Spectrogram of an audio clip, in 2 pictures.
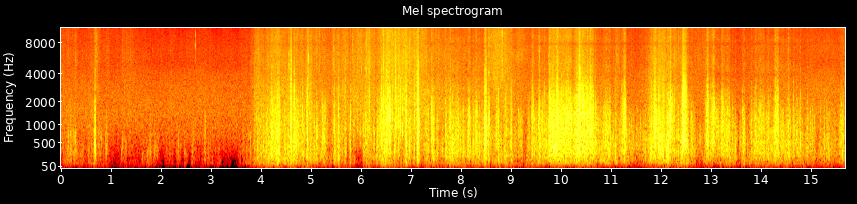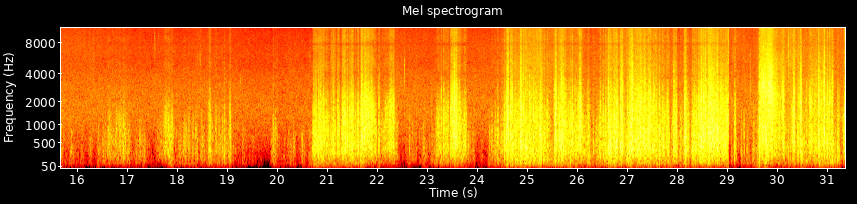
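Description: Wind buffeting the camera's microphone in gusts, a rushing noise that swells and drops every few seconds, with a lull in the first few seconds and another around the middle.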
